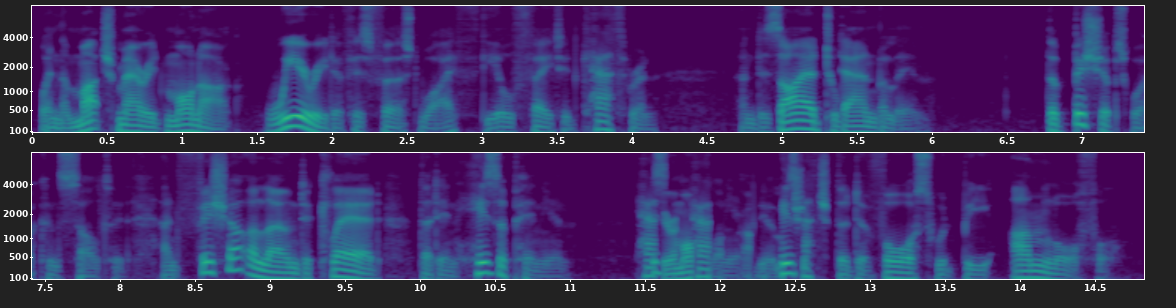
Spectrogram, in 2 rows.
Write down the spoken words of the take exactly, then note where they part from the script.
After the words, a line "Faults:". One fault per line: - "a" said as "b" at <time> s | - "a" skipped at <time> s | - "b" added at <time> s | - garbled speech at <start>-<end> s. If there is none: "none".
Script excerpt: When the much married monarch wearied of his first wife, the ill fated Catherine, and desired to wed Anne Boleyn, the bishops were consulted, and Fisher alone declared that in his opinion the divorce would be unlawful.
When the much married monarch wearied of his first wife, the ill fated Catherine, and desired to Anne Boleyn, the bishops were consulted, and Fisher alone declared that in his opinion [garbled] the divorce would be unlawful.
Faults:
- "wed" skipped at 5.4 s
- garbled speech at 11.4-12.7 s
